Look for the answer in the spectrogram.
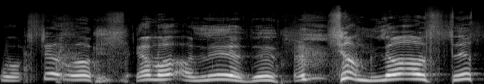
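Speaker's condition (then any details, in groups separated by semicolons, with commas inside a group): Cerebral palsy; speech difficulties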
